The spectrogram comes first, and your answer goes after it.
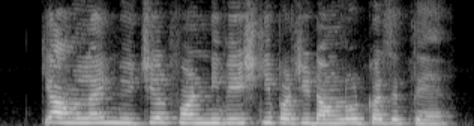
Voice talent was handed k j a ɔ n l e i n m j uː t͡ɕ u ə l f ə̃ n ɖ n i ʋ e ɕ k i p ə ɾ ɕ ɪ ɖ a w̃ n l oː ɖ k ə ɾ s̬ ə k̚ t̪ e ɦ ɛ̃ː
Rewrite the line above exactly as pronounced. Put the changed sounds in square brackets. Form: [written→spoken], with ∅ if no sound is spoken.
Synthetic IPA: k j a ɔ n l [e→a] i n m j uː t͡ɕ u ə l f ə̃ [n→ɳ] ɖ n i ʋ e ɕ k i p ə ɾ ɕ [ɪ→i] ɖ a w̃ n l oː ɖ k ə ɾ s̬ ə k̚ t̪ e ɦ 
